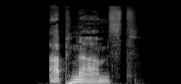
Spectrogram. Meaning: second-person singular dependent preterite of abnehmen
- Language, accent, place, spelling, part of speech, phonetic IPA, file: German, Germany, Berlin, abnahmst, verb, [ˈapˌnaːmst], De-abnahmst.ogg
